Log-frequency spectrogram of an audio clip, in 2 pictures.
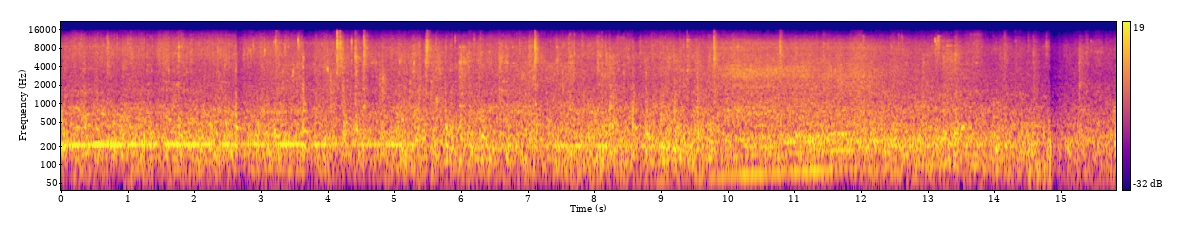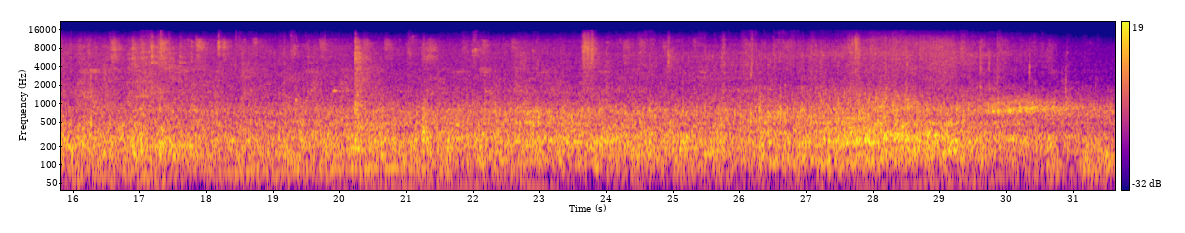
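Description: Tourist road train (a small tractor pulling open carriages) rumbling and rattling over cobblestones as it drives off, with a steady motor hum in the first few seconds. The rattle drops to a lower level about halfway through as it pulls away.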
